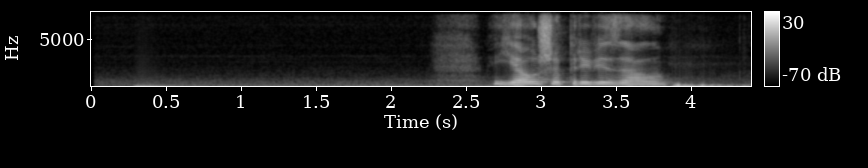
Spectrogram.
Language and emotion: Russian, neutral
